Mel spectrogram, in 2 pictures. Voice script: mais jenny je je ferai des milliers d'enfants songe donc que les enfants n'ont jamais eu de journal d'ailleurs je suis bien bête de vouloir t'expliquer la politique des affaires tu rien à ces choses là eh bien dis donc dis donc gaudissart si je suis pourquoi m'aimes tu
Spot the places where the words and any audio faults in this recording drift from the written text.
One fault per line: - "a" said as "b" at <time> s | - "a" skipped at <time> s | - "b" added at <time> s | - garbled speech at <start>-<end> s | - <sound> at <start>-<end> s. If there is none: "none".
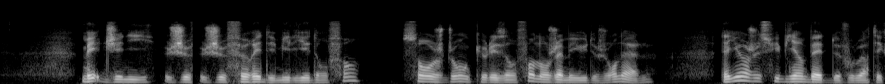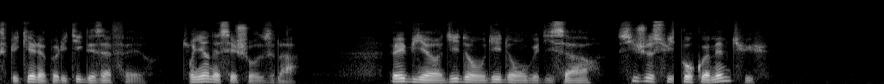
none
